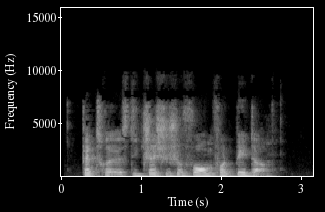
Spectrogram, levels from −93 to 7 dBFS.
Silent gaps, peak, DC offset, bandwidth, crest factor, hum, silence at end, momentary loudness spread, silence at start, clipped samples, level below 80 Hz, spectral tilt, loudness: none; -4 dBFS; under 0.1%; 7.8 kHz; 18 dB; none; 0.5 s; 9 LU; 0.25 s; under 0.1%; -56 dBFS; -5.5 dB/octave; -22 LUFS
